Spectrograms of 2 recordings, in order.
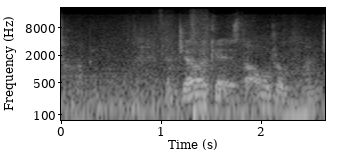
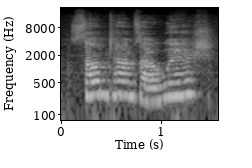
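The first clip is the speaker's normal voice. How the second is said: put-on higher wishing toddler; higher baby Tommy voice; 8 semitones higher than usual. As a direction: pipe it up like a cartoon baby. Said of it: "he's like".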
